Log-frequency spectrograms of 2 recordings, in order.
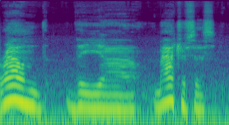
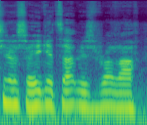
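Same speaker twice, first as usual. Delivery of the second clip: ordinary talk, nothing marked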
